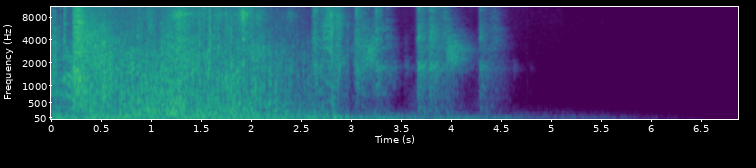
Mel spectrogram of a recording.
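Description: A loud explosion booms and rumbles, then slowly fades away.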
